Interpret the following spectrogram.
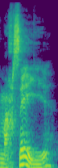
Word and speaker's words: Marseille: pas nécessairement des règles avec Marseille on ne prononce pas le l mais avec Syli en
